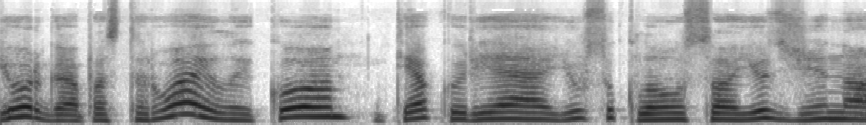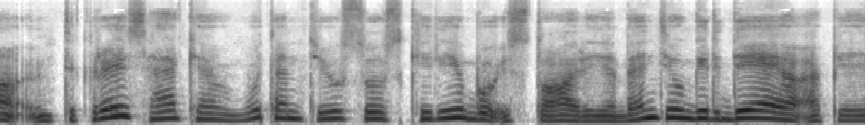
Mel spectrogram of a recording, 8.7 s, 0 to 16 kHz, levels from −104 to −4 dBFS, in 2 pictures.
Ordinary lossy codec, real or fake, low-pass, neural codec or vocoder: Opus, 24 kbps; fake; 14.4 kHz; vocoder, 44.1 kHz, 128 mel bands, Pupu-Vocoder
